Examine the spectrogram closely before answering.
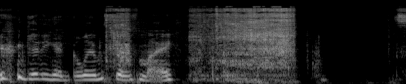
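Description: A tool scrapes firmly along a sheet of paper.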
